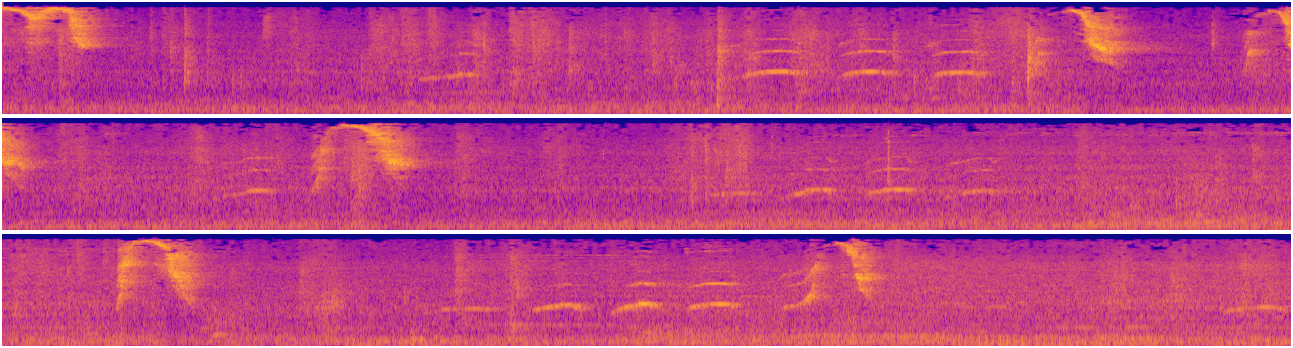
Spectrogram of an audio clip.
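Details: Trapped baby monkey, frightened and crying for help: shrill, sharply rising-and-falling screams burst out about seven times across the stretch, while soft, evenly spaced chirps repeat in the background.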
